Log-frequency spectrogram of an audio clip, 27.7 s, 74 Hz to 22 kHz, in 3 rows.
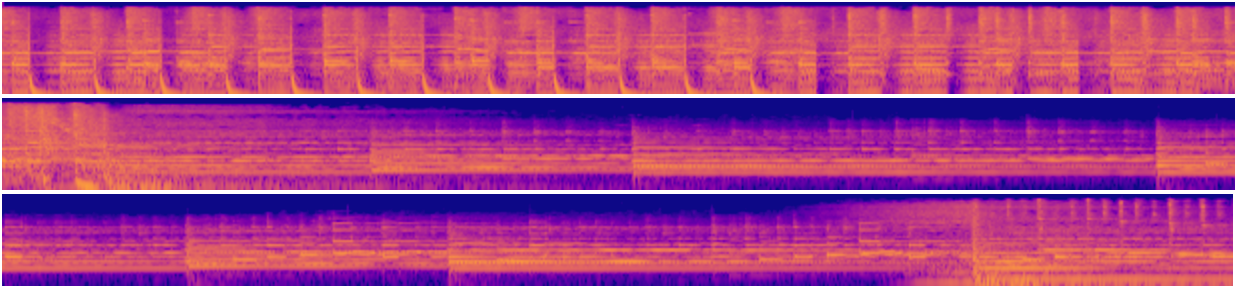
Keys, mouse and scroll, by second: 0.8 click, 3.1 -, 5.0 `, 6.3 click, 7.3 space, 10.9 space, 11.3 click, 12.3 ctrl+n, 14.1-16.8 typing, 18.0 Return, 21.6 ctrl+n, 23.5-26.1 typing.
